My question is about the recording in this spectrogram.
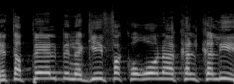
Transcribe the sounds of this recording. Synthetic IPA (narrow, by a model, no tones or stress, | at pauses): e̞t̪ape̞lbenaɡifhako̞ʁo̞nahːkalkali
